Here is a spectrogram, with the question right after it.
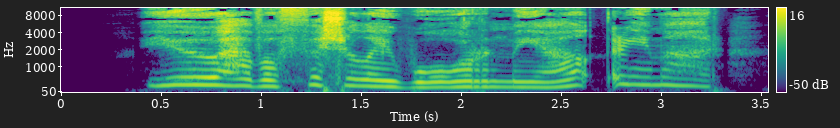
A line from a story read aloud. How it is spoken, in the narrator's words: May sighed in a wispy voice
